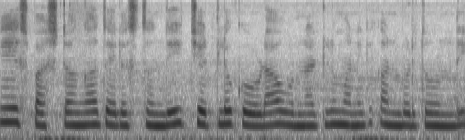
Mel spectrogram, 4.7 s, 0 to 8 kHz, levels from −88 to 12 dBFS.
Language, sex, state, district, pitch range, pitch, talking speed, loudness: Telugu, female, Andhra Pradesh, Chittoor, 220-240 Hz, 230 Hz, 115 wpm, -14 LUFS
